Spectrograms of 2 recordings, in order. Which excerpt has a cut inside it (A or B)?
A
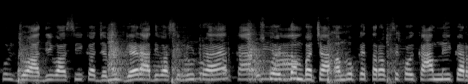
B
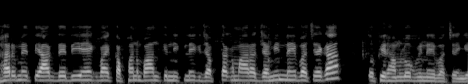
A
